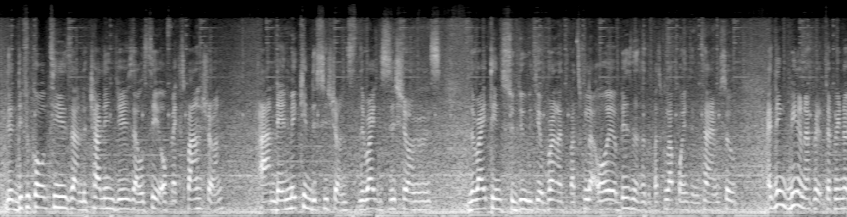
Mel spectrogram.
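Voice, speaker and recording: A young Nigerian man who works as a fashion designer, giving thoughtful, measured interview answers with frequent pauses. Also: fairly high pitch. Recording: noisy outdoor urban recording. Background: street and vehicle noise.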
